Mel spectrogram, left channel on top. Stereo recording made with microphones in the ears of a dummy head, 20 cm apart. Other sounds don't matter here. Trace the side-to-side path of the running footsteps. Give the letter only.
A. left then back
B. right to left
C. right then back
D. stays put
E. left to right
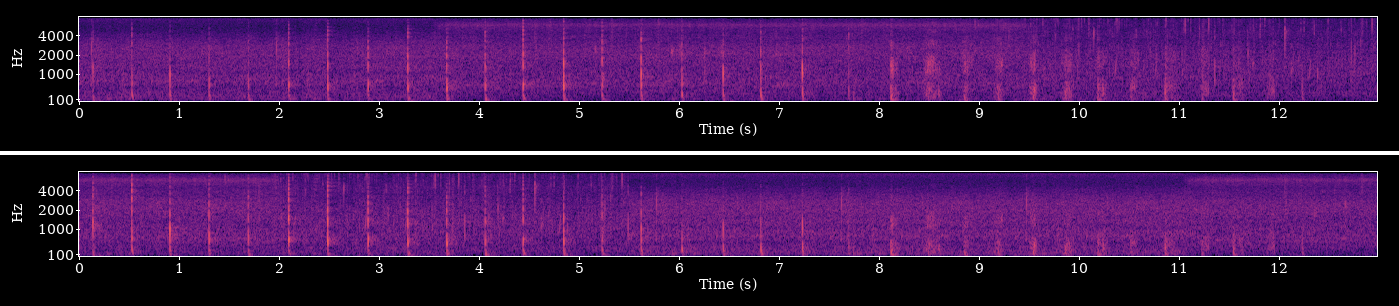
B.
